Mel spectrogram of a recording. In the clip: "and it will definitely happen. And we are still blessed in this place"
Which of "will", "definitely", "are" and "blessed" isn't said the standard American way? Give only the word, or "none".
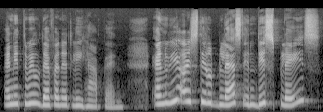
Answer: none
